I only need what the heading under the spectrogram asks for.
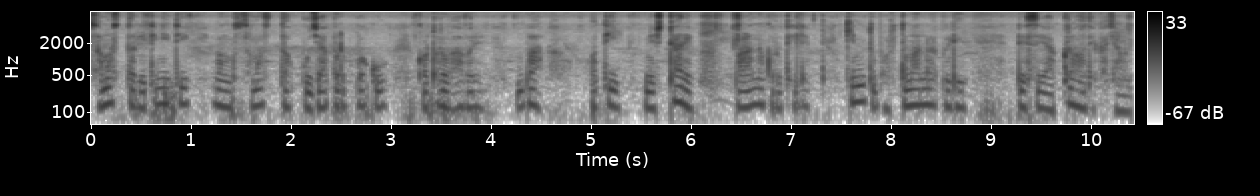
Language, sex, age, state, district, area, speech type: Odia, male, 18-30, Odisha, Jagatsinghpur, rural, spontaneous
